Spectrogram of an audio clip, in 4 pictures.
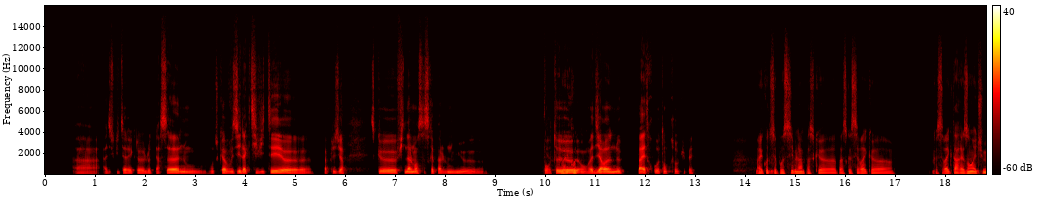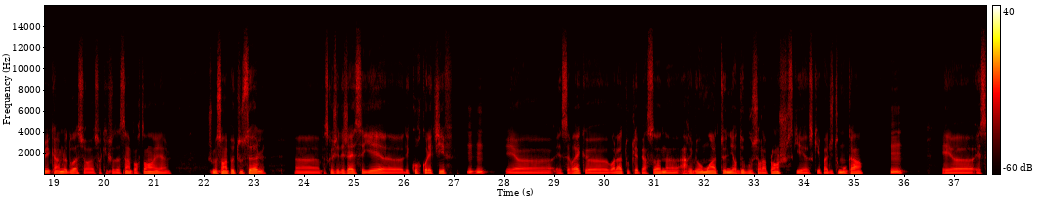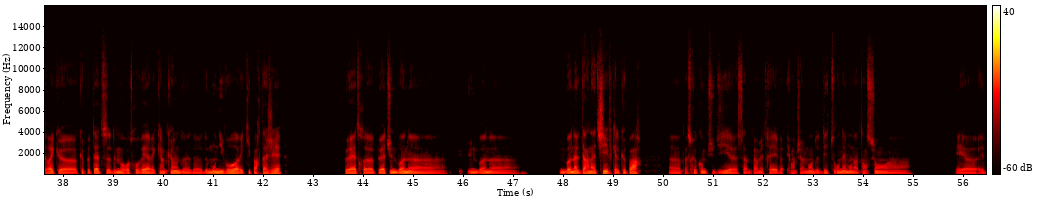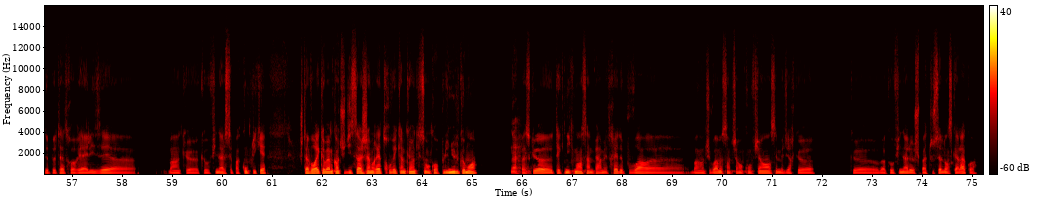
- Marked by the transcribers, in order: tapping; stressed: "compliqué"; unintelligible speech
- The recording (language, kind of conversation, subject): French, advice, Comment puis-je surmonter ma peur d’essayer une nouvelle activité ?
